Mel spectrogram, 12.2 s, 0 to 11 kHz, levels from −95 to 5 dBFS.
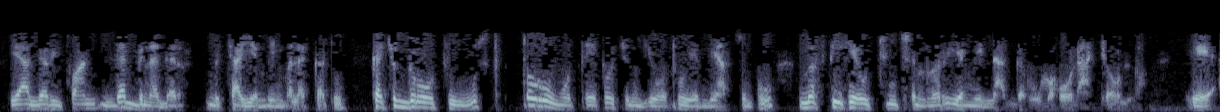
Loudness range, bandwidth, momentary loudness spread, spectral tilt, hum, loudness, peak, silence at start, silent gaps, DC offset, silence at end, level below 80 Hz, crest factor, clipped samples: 2 LU; 4.2 kHz; 9 LU; -11 dB/octave; none; -30 LUFS; -10 dBFS; 0.1 s; none; under 0.1%; 0.05 s; -64 dBFS; 20 dB; under 0.1%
